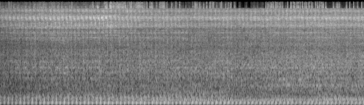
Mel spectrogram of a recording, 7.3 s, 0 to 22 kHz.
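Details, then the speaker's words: 2013 Polaris Sportsman 550 EFI EPS 4x4 ATV fires right up and idles with an even, steady single-cylinder thump, no knocks or misses, after the fault was traced to the red and black power wire at the handlebar switches; the solenoid had earlier been suspected. "I just cannot believe that thing fired right up like that that is a small miracle"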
